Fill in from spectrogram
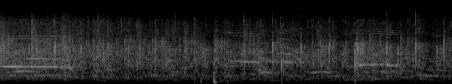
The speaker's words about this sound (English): Would you clap your hands and give God a crazy praise?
